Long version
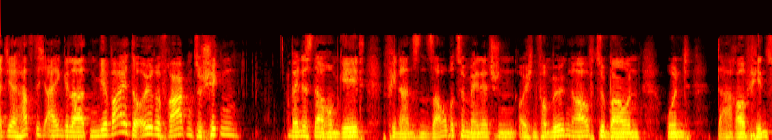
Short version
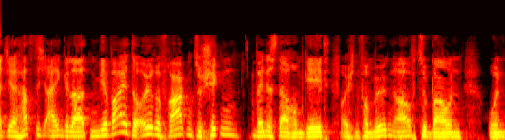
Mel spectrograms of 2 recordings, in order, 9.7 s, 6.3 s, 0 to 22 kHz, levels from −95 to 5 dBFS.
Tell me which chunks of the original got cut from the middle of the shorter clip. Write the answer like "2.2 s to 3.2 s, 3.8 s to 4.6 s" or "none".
3.1 s to 3.5 s, 4.7 s to 6.5 s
